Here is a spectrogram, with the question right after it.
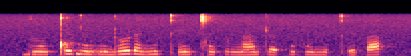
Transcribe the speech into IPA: ɡɹõǃeɖɛ̃ rõɖoɽɛ nɨ kʼẽ ǀɛ̃ʃoŋãʈɛ fufunu kʼefa

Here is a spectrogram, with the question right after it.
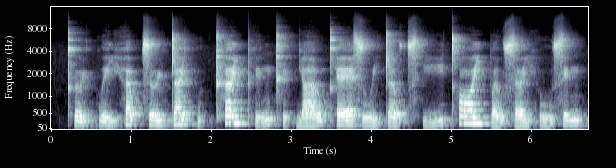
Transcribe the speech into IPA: kʰɵ˨˧ɥkʷe˨j hɐ˧p̚sɵ˨ɥt̪ɐ˧j kʷɪ˨k̚t̪ʰɐ˥j pʰɪ˨˥ŋt̪ʰɪ˨k̚ jaː˨˥wkʰɛː˧suː˨˩jt̪ɐ˨˧w t͡sʰiː˨˥t̪ʰɔː˥jpɐ˨˩w sɐ˨˧jhuː˨˩sɪ˥ŋ

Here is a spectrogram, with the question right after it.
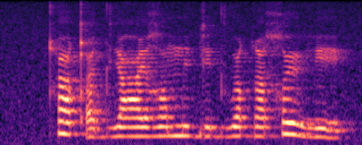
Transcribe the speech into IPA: qʰœqʼø dʱɪʕeʁɔ mɪɡe dʱuqe χø ɦe

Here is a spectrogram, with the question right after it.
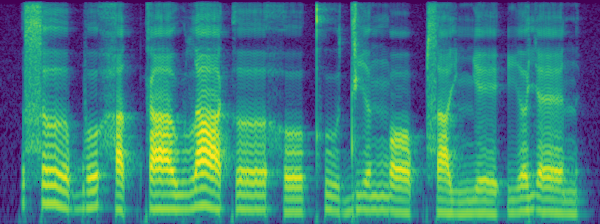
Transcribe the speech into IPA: sɤː˥˨ bo˧˥ha˧˩t̚kaː˧wlaː˥˨ kɤː˧hoː˩kʰu˧˩ di˧ə̯ŋɔː˧˩p̚sa˩jɲeː˩ ʔi˩˧ə̯jɛː˧˩n

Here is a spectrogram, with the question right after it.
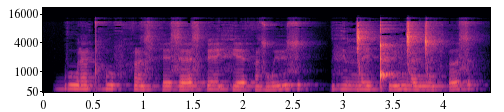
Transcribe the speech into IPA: buɾɛ̃t ɓufhə̃z hezɛz ɗe fʲɛhə̃zwyz | vʲuŋ͡ǀe ǃʰyŋ͡ǀɛŋ͡ǀũfʔəz

